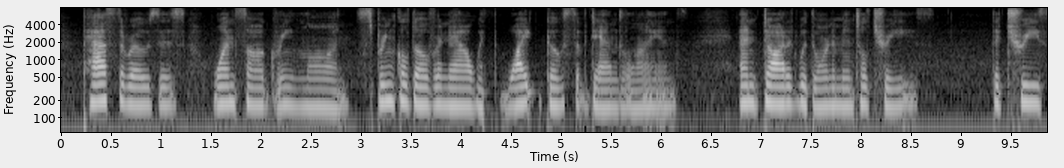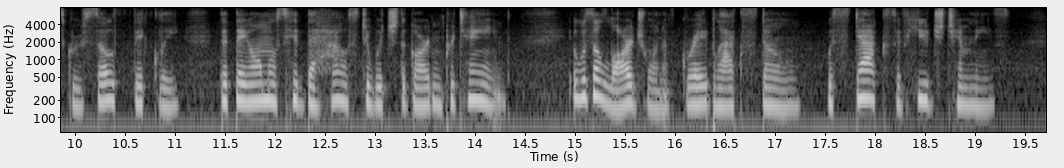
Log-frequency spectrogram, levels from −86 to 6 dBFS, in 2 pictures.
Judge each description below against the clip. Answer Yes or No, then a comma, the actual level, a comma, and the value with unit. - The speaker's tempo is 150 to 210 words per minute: Yes, average, 160 wpm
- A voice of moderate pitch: Yes, medium, 170 Hz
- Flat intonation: Yes, narrow, 2.3 semitones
